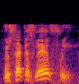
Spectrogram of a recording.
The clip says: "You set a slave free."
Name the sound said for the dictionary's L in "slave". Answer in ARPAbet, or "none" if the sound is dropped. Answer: L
